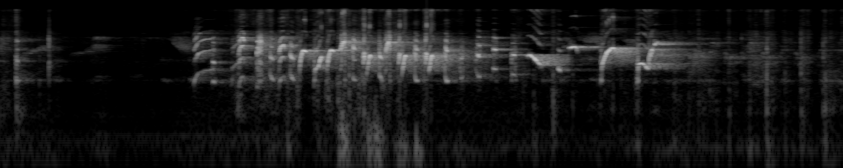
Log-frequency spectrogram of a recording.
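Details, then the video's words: A masteran recording of a champion flycatcher, locally called srikatan kipas: after a brief quiet start, a long energetic run of high chirps, trills and upslurred whistles that ends with clear rising phrases. "gacoan ngeplong masteran asah mental burung jawara khas srikatan kipas"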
